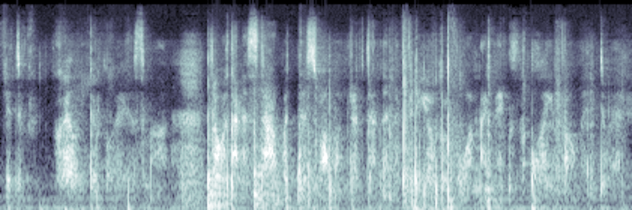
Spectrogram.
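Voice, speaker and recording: A woman doing a quick, breathy, unvoiced whispered role-play as an ASMR presenter. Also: bright, forceful tone, lightly acted. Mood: hushed.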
